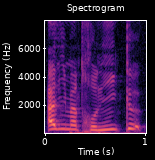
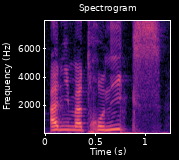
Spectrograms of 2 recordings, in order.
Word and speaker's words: animatroniques: un livre de traduction la bonne prononciation en français c'est animatroniques que eux et pas animatronics ce personnage s'appelle bo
